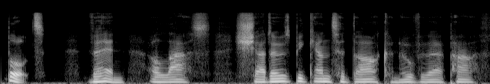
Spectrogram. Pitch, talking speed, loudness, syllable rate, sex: 115 Hz, 120 wpm, -18 LUFS, 3.8 syllables/s, male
